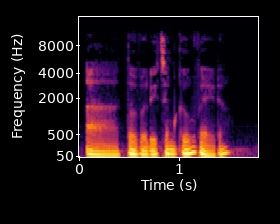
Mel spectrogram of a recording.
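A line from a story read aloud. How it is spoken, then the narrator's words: Smiling. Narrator (Vietnamese): Bác cổ mỉm cười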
